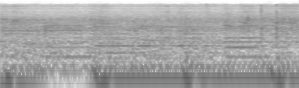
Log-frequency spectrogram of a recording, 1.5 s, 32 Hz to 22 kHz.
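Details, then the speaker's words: 80-watt power amplifier board on an adapter, speaker connected, no input signal: steady low mains hum drones from the speaker, meaning the amplifier is faulty. Cause is a broken PCB trace. "Nah, ternyata sebelum diinjeksi input power ampli sudah ada bunyi dengung. Ini sebenarnya berarti power amplinya tidak normal."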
